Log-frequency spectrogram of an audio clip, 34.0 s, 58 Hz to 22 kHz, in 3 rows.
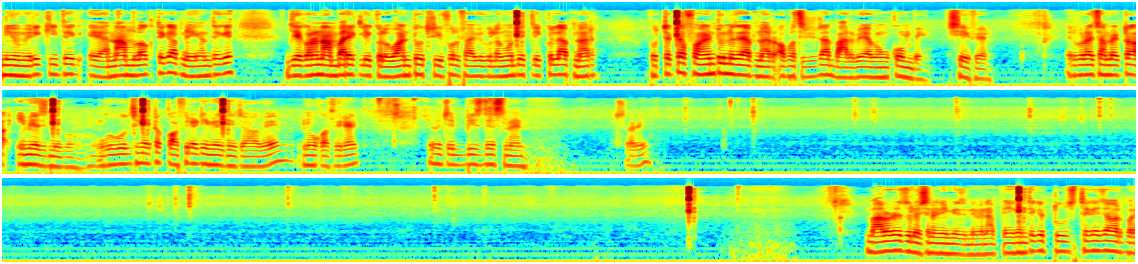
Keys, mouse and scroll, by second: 5.6 5, 5.7-6.6 alt+scroll up 1, 6.6 ctrl+click, 16.5 BackSpace, 17.4 BackSpace, 18.9-22.1 typing, 24.2-24.6 typing, 27.0 Return.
